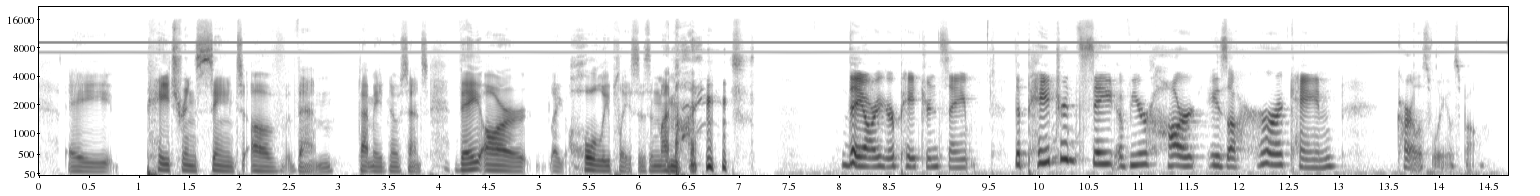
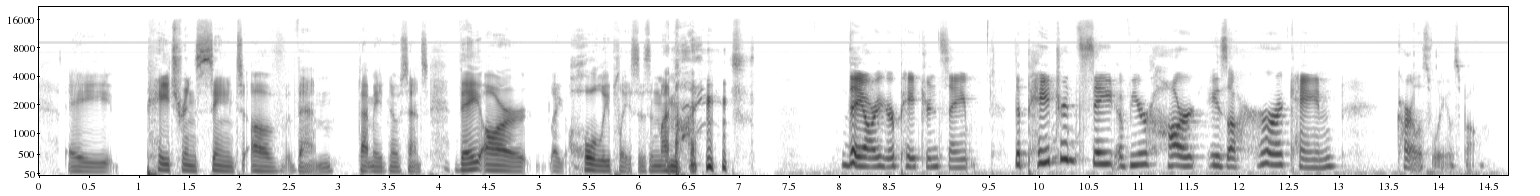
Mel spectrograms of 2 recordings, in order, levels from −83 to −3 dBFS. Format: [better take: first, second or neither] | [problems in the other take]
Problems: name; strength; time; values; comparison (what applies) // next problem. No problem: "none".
second | high-pitched whine; loud; throughout; 9 kHz, 7 dB below the speech; faint in the second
